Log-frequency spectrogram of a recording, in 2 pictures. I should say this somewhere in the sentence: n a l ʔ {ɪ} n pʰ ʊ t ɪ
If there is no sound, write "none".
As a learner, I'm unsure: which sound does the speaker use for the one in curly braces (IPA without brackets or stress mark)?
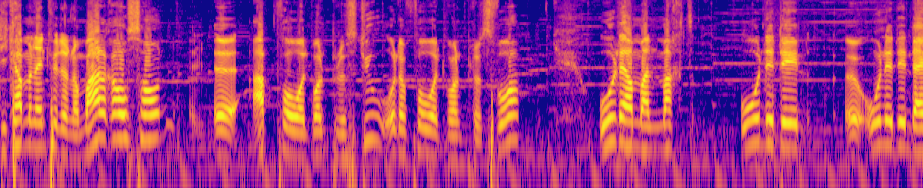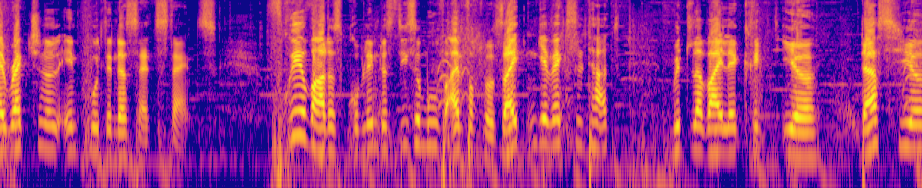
ɪ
